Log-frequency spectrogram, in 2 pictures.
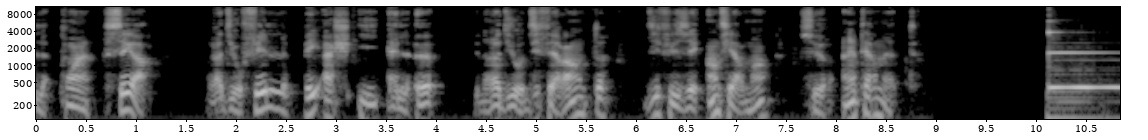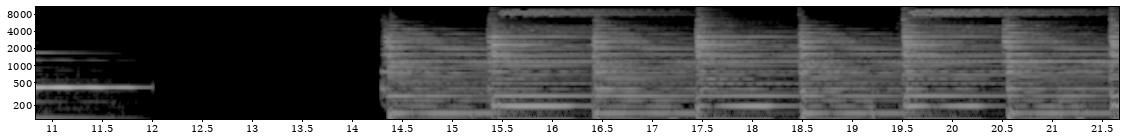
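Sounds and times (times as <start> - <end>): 
speech: 0.0 - 8.9, 10.1 - 10.6
single bell ringing: 10.1 - 11.7, 14.3 - 21.6.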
